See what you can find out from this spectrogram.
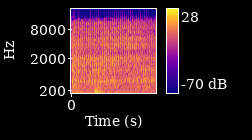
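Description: Fast, even ticking of about thirteen a second over an idling petrol engine, typical of a noisy high-pressure fuel pump. Cause suspected, not confirmed.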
